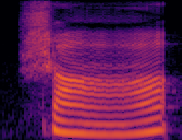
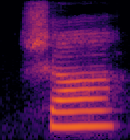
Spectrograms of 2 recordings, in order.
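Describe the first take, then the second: First: The pitch falls and then rises. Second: The pitch stays level throughout. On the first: "falls and then rises" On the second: "maintains its pitch from start to finish"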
